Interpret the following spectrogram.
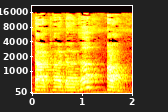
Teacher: इनका उच्चारण स्थान जब हम जीभ को उल्टा करते हैं और उल्टा करके बोलते हैं तो वो मूर्धा, ये इसको मूर्धा बोलते हैं। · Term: मूर्धन्य ध्वनियां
